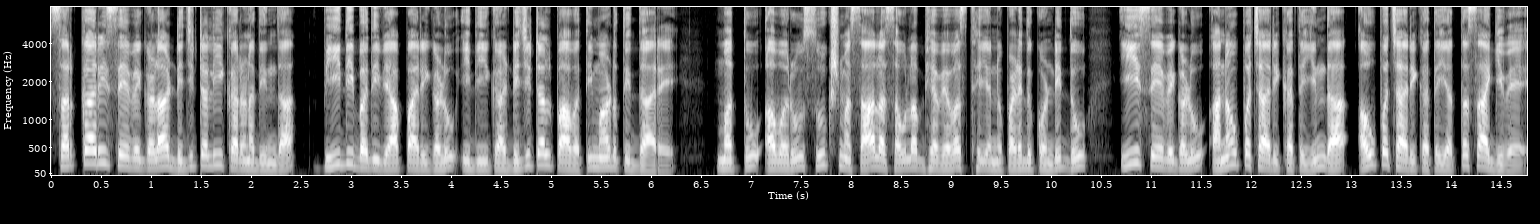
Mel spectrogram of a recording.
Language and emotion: Kannada, neutral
